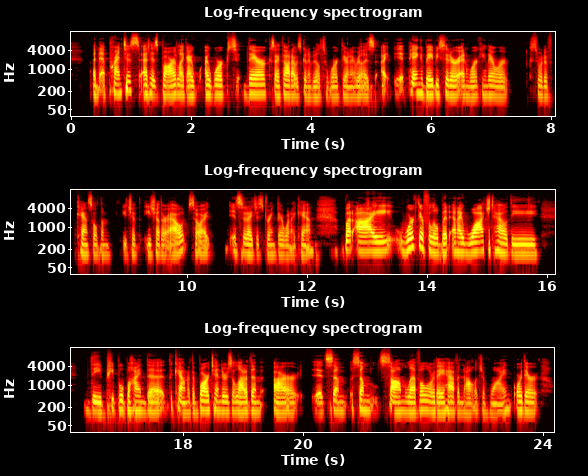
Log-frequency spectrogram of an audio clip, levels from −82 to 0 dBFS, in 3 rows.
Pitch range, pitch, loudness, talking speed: 145-170 Hz, 155 Hz, -21 LUFS, 230 wpm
